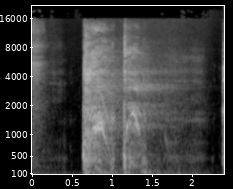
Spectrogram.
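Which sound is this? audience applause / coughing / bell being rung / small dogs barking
coughing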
